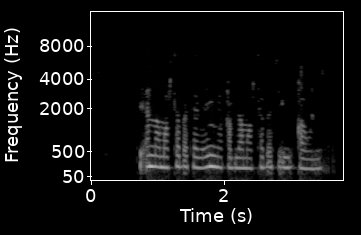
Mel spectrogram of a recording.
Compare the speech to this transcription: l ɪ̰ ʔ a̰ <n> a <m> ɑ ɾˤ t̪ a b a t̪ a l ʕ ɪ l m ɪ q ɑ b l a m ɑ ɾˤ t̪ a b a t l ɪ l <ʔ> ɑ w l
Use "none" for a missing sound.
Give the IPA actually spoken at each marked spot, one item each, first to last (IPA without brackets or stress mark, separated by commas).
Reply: nː, m, q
